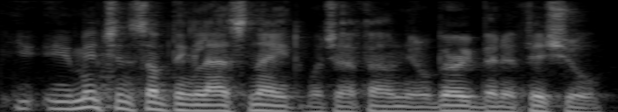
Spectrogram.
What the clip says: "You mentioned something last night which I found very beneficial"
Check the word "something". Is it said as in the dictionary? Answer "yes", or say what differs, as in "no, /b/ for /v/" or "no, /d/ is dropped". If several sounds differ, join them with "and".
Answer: yes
